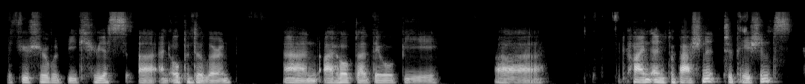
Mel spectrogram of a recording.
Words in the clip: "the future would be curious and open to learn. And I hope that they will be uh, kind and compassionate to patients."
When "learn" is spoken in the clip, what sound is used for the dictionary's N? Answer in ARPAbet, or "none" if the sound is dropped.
N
